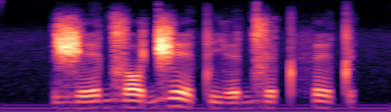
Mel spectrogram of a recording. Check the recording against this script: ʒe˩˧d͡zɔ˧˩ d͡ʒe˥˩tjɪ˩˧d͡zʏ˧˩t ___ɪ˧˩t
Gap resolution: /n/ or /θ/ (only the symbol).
θ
